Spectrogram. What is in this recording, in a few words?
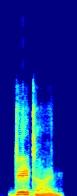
"daytime", Indian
